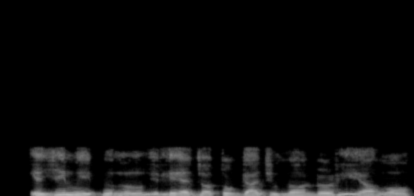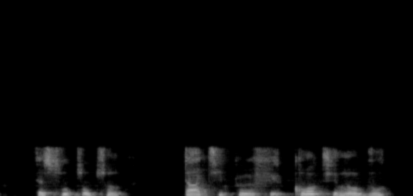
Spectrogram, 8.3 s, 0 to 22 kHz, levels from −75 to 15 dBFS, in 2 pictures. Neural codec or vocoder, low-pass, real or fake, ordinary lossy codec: codec, 16 kHz, 1 kbps, FunCodec, trained on LibriTTS, 50 frames a second; 5.4 kHz; fake; none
